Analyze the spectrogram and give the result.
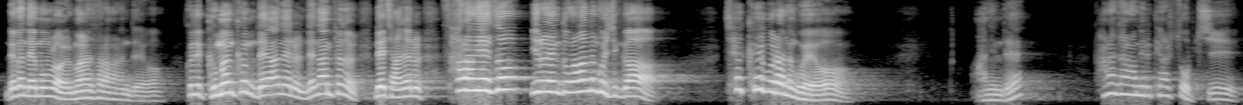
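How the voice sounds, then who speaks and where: A middle-aged man preaching a sermon as pastor, animated and full of rhetorical questions. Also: high-pitched, a little fast. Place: large church sanctuary. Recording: long church hall reverb.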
